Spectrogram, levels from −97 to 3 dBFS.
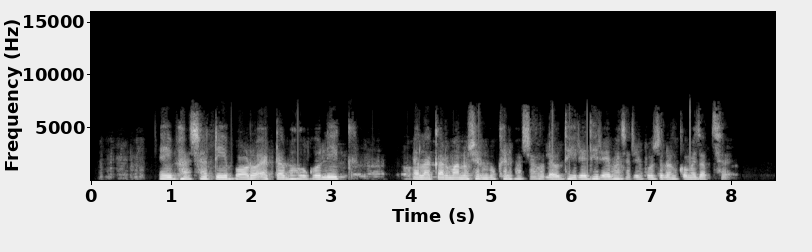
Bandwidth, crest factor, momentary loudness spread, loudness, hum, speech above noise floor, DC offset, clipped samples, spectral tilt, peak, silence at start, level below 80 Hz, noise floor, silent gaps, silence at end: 6.8 kHz; 14 dB; 10 LU; -16 LUFS; none; 32 dB; under 0.1%; under 0.1%; -8 dB/octave; -2 dBFS; 0.85 s; -54 dBFS; -47 dBFS; none; 0.55 s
